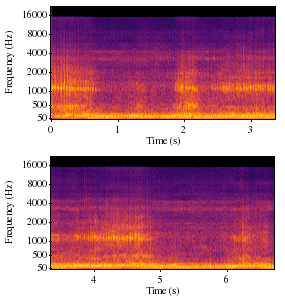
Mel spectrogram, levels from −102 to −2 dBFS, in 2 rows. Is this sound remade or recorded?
remade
